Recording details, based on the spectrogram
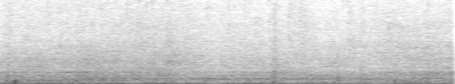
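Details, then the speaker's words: Dodge Monaco with Thermo-Quad carburetor, just started after carb work, kickdown issue: engine idling very slow and lumpy with uneven low thumping, sounding ready to stall; very low rough idle, mixture and kickdown screws need adjusting. "It's really low idle, holy cow. Oh, it sounds so bad. It sounds like it's gonna die."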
